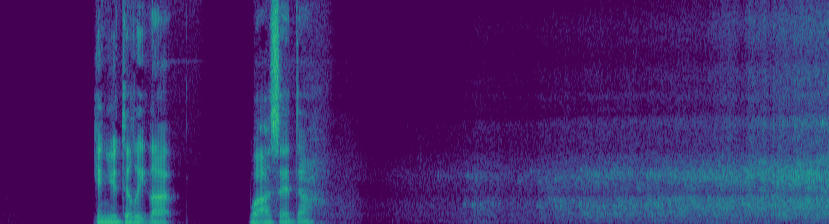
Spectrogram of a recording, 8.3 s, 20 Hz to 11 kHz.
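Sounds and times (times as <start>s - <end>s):
speech: 1.0s - 1.8s, 2.5s - 3.3s
deep rumbling brown noise: 4.0s - 8.2s.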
